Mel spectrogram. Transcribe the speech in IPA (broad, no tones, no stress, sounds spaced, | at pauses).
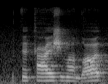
t ɛ̃ k ʕ ɛ ʒ β ẽ dˤ ə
